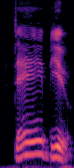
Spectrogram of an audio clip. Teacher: you're not going to hear that T at the end of the word. It's almost that second syllable.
